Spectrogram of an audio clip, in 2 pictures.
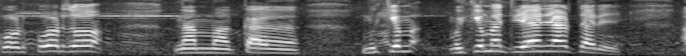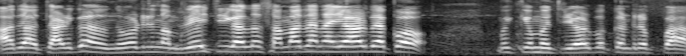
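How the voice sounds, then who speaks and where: High-pitched female voice with fairly even intonation. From Tiptur taluk, Karnataka. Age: 80s+. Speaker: farmer protester. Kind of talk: interview answer at a protest. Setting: outdoors. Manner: defiant, emotional.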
